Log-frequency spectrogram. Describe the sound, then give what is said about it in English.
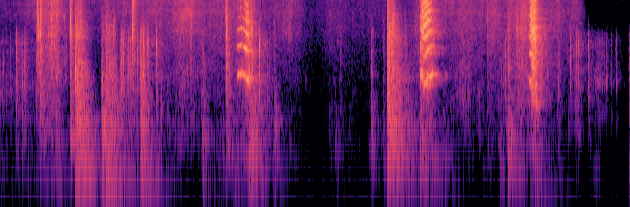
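An old door in an old house creaks and thunks as its locked handle is tried several times, short squeaky creaks mixed with dull knocks in an uneven rhythm, with no voices. “The house is old, full of creaking boards and old doors.”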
